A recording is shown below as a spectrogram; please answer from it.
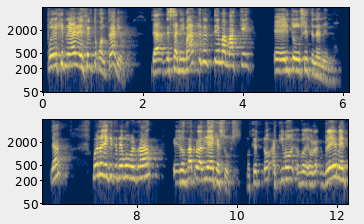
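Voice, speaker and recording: A man's voice: high-pitched, a bit bright. A middle-aged male teacher giving a conversational online class lecture, full of tag questions and restarts. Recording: echoey room.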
